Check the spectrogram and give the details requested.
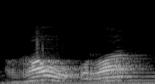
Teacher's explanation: غین کو موٹا پڑھیں گے، واو لین ہے، نرمی سے پڑھیں گے، اور را کو موٹا پڑھنا ہے، اور اوپر تنوین ہے، آگے فا آ رہا ہے تنوین کے بعد حروف حلقی میں سے، تو یہاں کیا کریں گے، اخفا کریں گے۔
